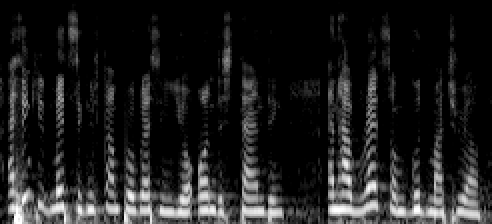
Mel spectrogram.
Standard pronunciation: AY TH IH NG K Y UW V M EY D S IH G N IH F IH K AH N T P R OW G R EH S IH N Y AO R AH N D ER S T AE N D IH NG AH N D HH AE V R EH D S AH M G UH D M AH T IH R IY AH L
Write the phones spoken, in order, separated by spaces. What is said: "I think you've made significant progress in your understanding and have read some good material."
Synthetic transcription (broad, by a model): AY TH IH NG K Y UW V M EY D S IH G N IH F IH K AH N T P R OW G R EH S IH N Y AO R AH N D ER S T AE N D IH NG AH N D HH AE V R EH D S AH M G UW D M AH T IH R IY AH L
